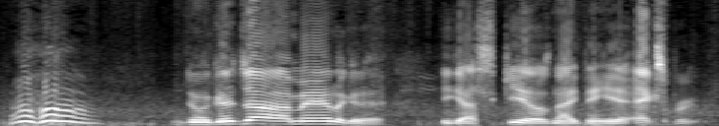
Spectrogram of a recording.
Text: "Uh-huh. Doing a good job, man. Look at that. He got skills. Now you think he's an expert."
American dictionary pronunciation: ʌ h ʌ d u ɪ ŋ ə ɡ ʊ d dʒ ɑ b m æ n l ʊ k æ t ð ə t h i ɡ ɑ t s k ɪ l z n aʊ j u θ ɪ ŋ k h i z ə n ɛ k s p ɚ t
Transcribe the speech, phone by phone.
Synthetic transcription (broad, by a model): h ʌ d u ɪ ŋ ə ɡ ʊ d dʒ ɑ b m æ n l ʊ k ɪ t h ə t h i ɡ ɑ t s k ɪ l z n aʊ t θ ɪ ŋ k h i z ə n ɛ k s p ɚ t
